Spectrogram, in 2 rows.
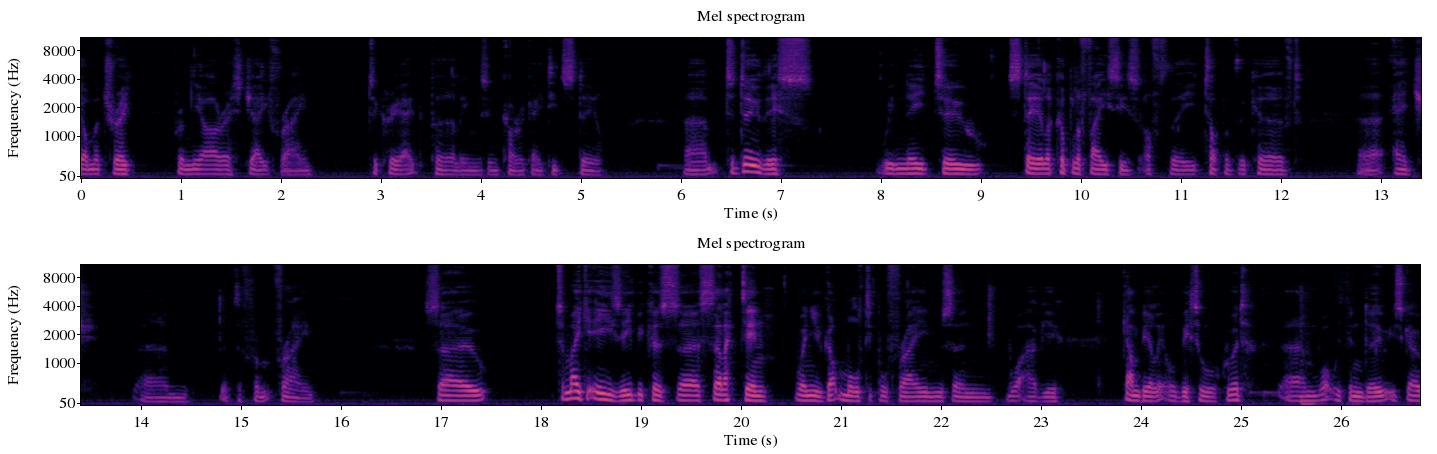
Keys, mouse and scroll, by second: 7.3-8.0 scroll down 2, 8.0-9.1 middle drag, 18.9-20.4 middle drag, 21.3-21.7 middle drag.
